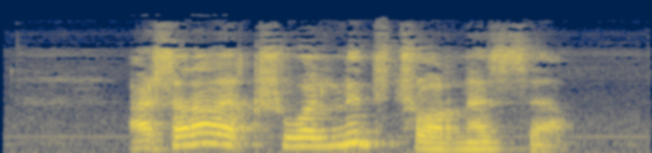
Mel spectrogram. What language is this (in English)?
Kabyle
